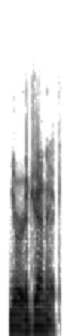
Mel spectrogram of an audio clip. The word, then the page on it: neurogenic: American English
